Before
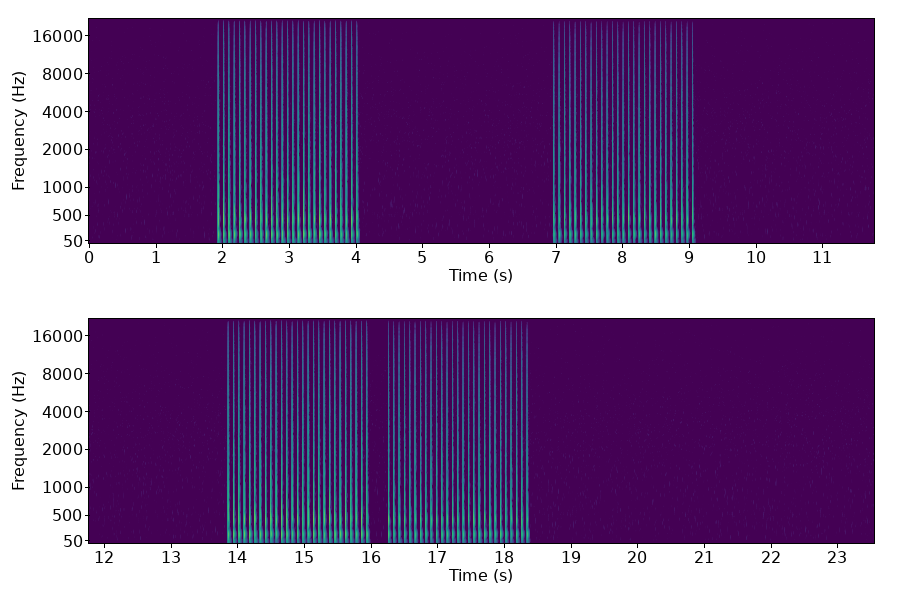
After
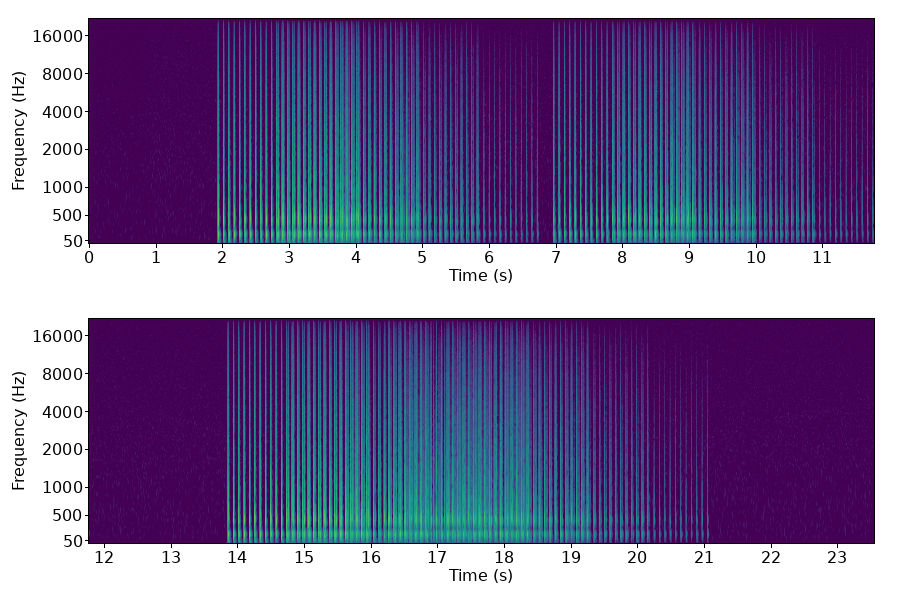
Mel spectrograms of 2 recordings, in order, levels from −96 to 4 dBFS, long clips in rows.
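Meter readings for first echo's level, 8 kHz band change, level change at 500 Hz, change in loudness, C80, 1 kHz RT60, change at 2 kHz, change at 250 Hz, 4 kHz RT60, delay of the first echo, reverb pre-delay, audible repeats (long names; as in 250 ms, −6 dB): −5.5 dB, +2.0 dB, +2.0 dB, +1.0 dB, no reverb audible, no reverb audible, +2.0 dB, +2.0 dB, no reverb audible, 902 ms, no reverb audible, 3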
